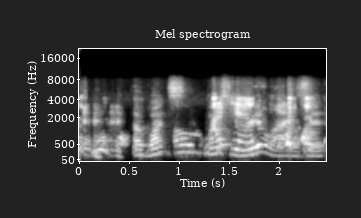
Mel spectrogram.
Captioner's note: laughing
